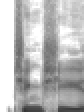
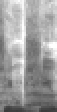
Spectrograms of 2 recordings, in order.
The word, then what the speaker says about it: Ching Shih: Ching Shih is the one I went with, but there's 3 different names but they all mean variations of her husband's name.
